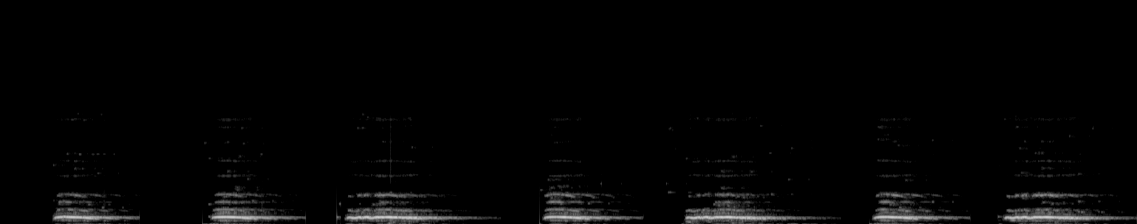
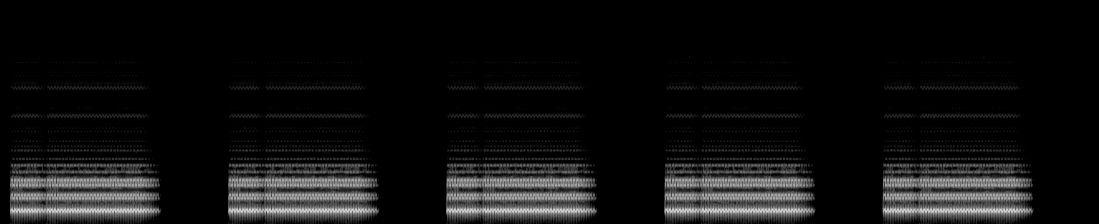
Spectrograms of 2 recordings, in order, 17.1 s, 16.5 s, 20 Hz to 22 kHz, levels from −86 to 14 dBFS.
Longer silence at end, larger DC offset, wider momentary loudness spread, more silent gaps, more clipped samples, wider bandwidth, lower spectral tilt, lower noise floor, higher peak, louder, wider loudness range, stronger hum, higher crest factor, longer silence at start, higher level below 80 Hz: second, 0.6 s vs 1.05 s; neither; first, 20 LU vs 6 LU; second, 2.28-2.32 s vs 2.42-3.41 s, 5.69-6.68 s, 8.96-9.96 s, 12.24-13.23 s; neither; second, 3.2 kHz vs 6.2 kHz; first, -4 dB/octave vs 7 dB/octave; about the same, under -90 dBFS vs under -90 dBFS; about the same, -2 dBFS vs 0 dBFS; second, -14 LUFS vs -6 LUFS; first, 5 LU vs 1 LU; neither; first, 14 dB vs 8 dB; first, 0.8 s vs 0.15 s; first, -62 dBFS vs -88 dBFS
